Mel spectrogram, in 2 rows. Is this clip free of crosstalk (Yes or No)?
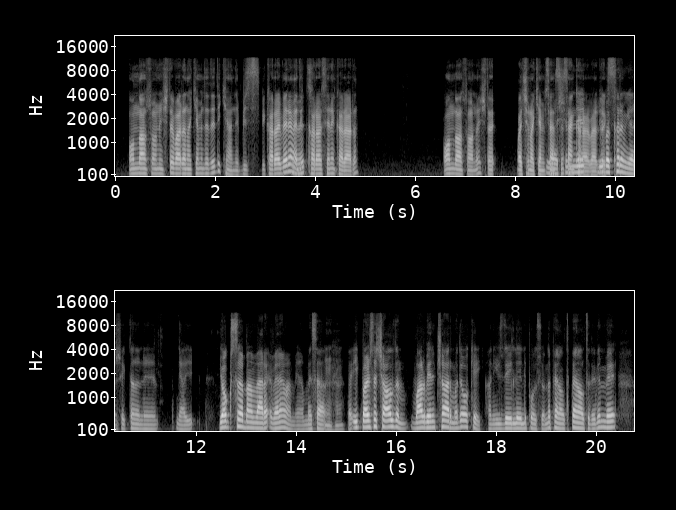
No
